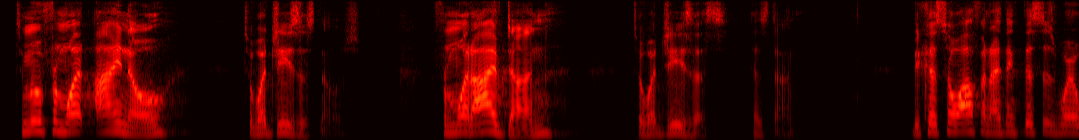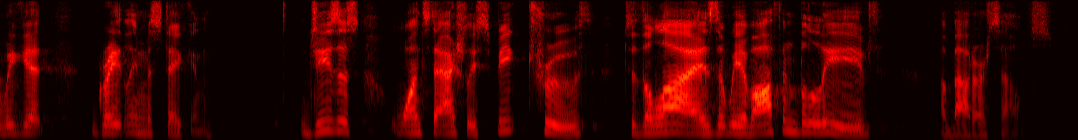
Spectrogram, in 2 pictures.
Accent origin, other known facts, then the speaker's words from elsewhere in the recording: the Northwest, Pacific Northwest, United States; now we're from the Northwest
